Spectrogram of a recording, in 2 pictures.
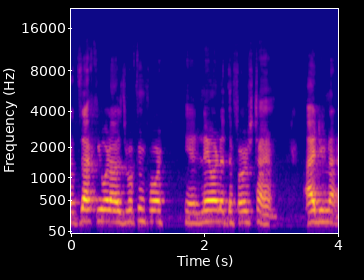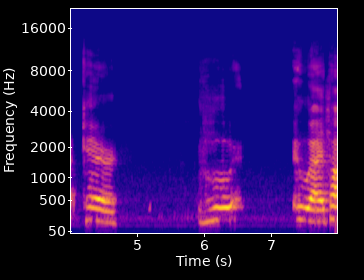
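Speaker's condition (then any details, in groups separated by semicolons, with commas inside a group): Cerebral palsy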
